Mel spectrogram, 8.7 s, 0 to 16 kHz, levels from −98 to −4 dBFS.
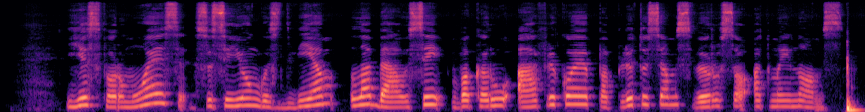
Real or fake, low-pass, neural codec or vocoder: real; 14.4 kHz; none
